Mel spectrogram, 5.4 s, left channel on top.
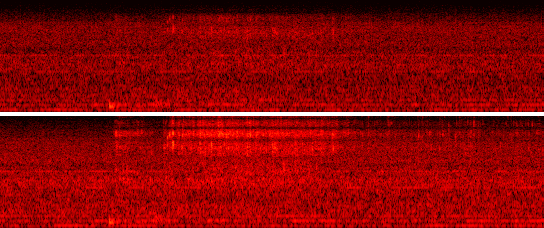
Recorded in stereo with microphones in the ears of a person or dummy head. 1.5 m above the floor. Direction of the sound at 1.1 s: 50° right (ahead or behind).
